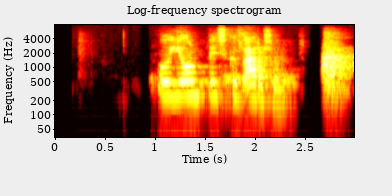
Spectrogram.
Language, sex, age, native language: Icelandic, female, 18-19, Icelandic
